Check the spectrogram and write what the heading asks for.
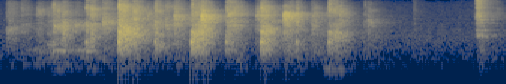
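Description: A person moving up to a wooden pulpit: a quick run of taps and knocks, about four a second for some three seconds, then a single sharp click near the end.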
